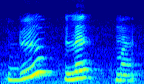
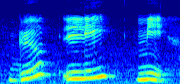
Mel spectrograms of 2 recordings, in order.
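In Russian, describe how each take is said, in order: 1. Гласные краткие, между «ы» и «и». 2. Гласные очень мягкие, как русское «и». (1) "ровно та самая мягкость, которая нам необходима" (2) "Если мы прочитаем через букву «и»"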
